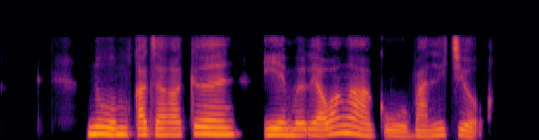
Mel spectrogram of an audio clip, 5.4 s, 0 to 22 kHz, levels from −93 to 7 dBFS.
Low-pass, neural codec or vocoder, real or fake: 7.2 kHz; codec, 16 kHz in and 24 kHz out, 0.9 kbps, LongCat-Audio-Codec, fine tuned four codebook decoder; fake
